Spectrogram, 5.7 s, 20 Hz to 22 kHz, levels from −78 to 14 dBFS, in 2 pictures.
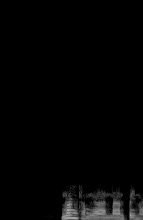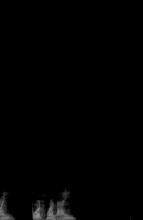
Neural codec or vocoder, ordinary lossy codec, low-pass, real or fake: codec, 16 kHz, 8 kbps, FreqCodec, larger model; AAC, 24 kbps; 3.6 kHz; fake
